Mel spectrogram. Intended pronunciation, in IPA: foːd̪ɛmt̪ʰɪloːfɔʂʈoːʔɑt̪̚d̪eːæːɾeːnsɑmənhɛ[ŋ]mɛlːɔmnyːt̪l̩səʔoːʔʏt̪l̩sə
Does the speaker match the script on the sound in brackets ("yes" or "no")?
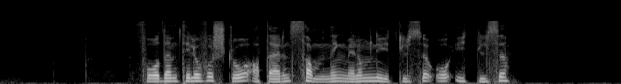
yes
